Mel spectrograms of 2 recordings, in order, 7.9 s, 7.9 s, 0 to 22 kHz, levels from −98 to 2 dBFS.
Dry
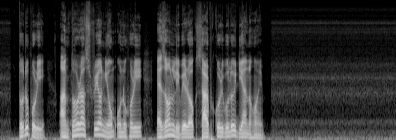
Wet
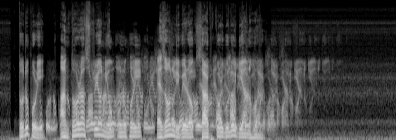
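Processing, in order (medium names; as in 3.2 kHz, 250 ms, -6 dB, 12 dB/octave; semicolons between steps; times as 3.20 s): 2.19–3.18 s: low-pass 5.9 kHz 24 dB/octave; repeats whose band climbs or falls 276 ms, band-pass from 480 Hz, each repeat 0.7 oct, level -3 dB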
